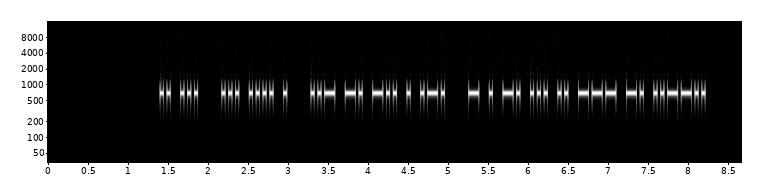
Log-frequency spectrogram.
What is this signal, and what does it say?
Morse code, heard as a keyed tone, about 28 wpm, 700 Hz. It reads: IS SHE UNDER TENSION?
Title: Sentences from Top 1600 Words 28wpm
